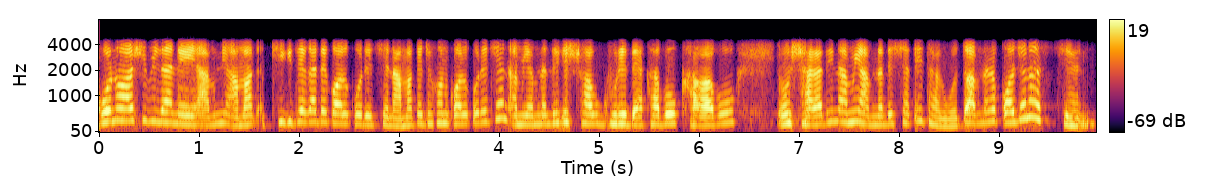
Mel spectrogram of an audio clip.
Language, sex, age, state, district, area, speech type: Bengali, female, 18-30, West Bengal, North 24 Parganas, rural, conversation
